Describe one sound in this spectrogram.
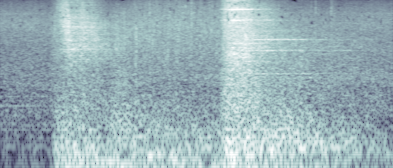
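A fire spell crackles and whooshes.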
